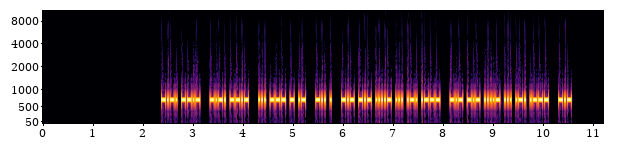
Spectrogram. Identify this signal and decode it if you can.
Morse code, heard as a keyed tone, about 45 wpm, 700 Hz. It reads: CQ CQ SOTA DE KK4SRJ KK4SRJ K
